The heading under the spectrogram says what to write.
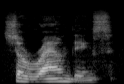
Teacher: ru 하는 입 모양이 모아지는 r 사운드입니다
